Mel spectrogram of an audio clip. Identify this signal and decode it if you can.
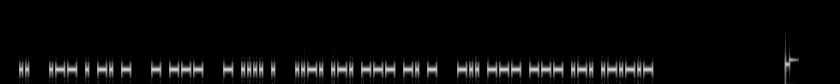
Morse code, heard as a keyed tone, about 40 wpm, 700 Hz. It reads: I WENT TO THE FRONT DOOR.
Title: Sentences from Top 1000 Words - Review Part 2 - 40wpm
